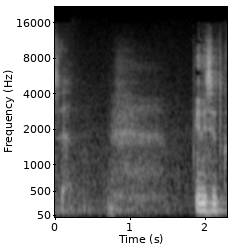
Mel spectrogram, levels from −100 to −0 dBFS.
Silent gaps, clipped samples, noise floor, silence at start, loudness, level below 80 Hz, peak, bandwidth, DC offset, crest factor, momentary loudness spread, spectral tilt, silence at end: none; under 0.1%; -57 dBFS; 0 s; -29 LUFS; -74 dBFS; -14 dBFS; 15.5 kHz; under 0.1%; 20 dB; 23 LU; -3.5 dB/octave; 0 s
